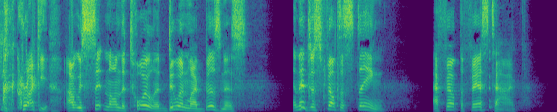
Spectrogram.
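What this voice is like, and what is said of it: Attempted Australian accent. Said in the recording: “I don't know if I can do an Australian accent. This could be tough.”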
